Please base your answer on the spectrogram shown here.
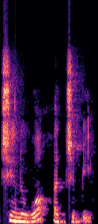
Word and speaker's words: Chinua Achebe: இந்த ஆத்தர் நேமை வந்து அப்படிதான் ப்ரொனவுன்ஸ் பண்ணுவோம், சினுவா அச்சுபி.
